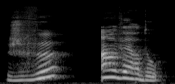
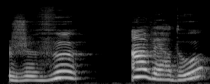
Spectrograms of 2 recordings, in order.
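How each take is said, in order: First: The word je is shortened to a j sound. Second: The word je is said in full. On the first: "je vais dire" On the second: "au lieu de dire"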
